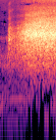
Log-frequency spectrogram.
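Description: A steady, breathy hiss of steam from steam blocking knitting swells in after a soft start and holds at an even level for the rest of the second, with no voices.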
